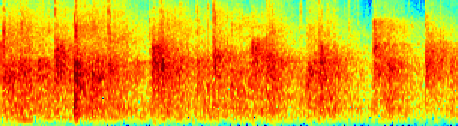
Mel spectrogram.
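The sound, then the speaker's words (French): A crowd clapping their hands, a dense, steady patter of many claps with rhythmic surges of louder beats, moderately loud, with no voices over it. “And you, yeah, clap your hands. Go ahead, you clap.”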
